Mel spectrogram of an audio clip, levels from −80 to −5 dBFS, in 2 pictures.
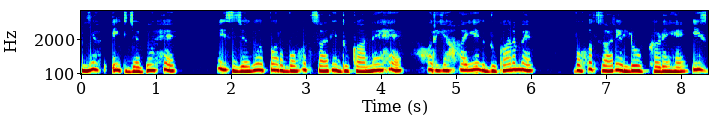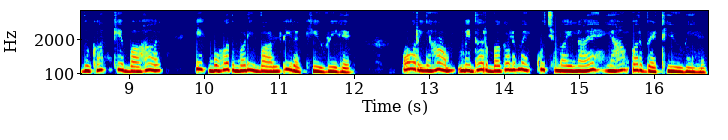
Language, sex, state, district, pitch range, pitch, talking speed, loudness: Hindi, female, Bihar, Saran, 230-285 Hz, 255 Hz, 155 wpm, -10 LUFS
